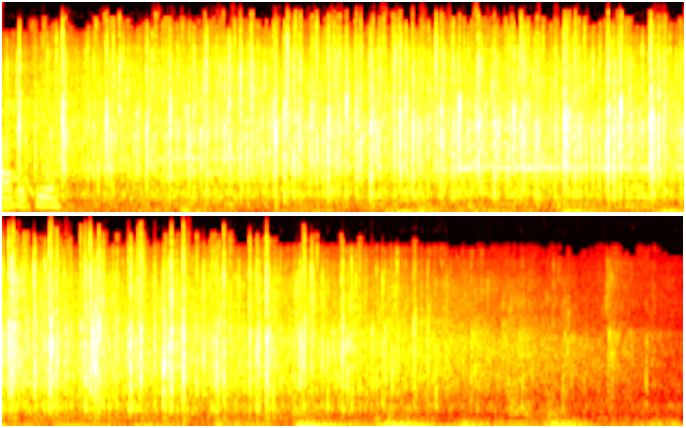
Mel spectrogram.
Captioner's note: cheering and applause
